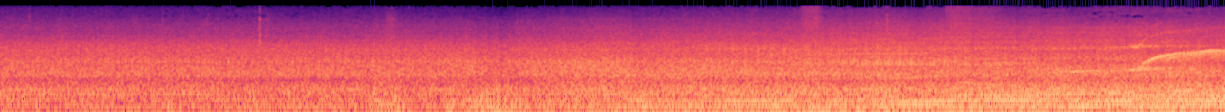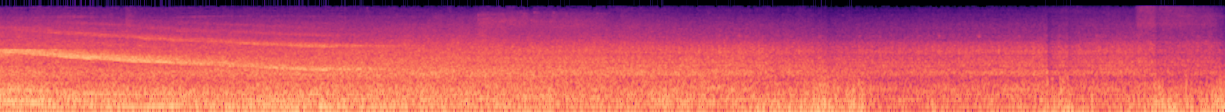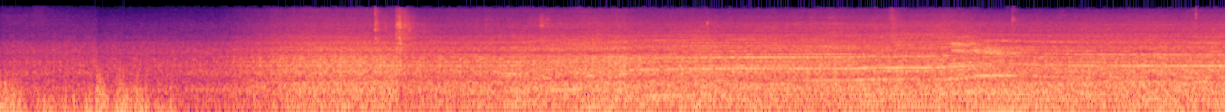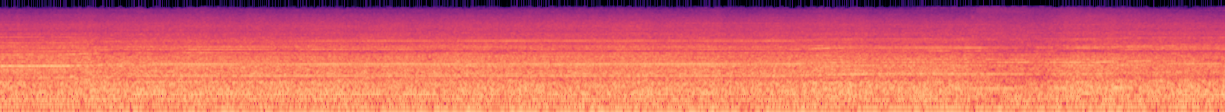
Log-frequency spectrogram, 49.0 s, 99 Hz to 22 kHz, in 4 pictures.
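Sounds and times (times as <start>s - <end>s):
diesel engine under load: 0.0s - 49.0s
siren wail: 10.4s - 17.0s, 29.1s - 49.0s.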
